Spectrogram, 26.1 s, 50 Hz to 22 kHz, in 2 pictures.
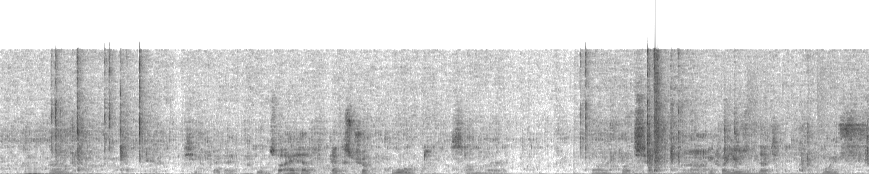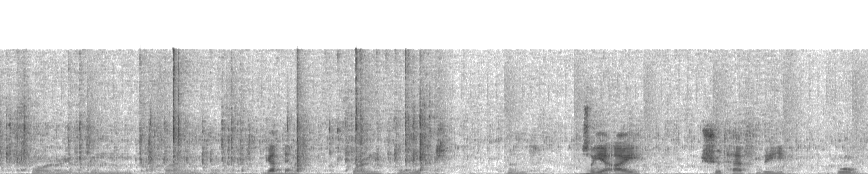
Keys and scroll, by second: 1.0 ctrl+g, 1.7 Escape, 9.2 Escape, 9.7-19.5 typing.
